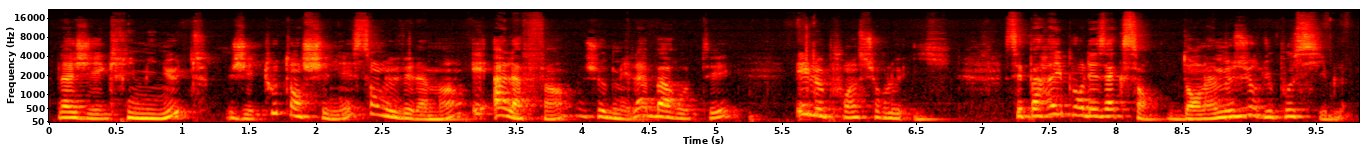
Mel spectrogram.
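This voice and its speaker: A woman's voice: mid-range voice, sing-song, moderate pace, darkish tone. A woman with a French accent teaching young children handwriting, patiently repeating and stretching key words. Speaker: primary school teacher. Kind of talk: remote handwriting lesson for children.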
